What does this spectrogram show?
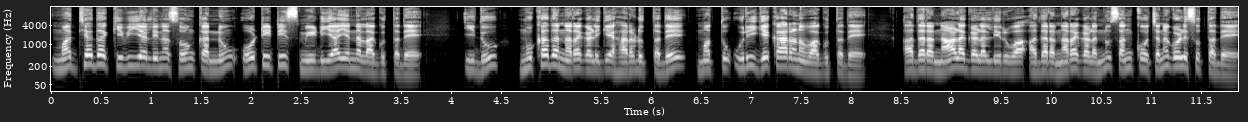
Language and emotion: Kannada, neutral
